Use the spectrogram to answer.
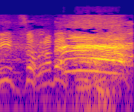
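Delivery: loud, slow exorcist command; commanding shout. Acted. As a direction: roar the command at the demon. Saint commands the demon. (أمر طرد بصوت عالي)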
